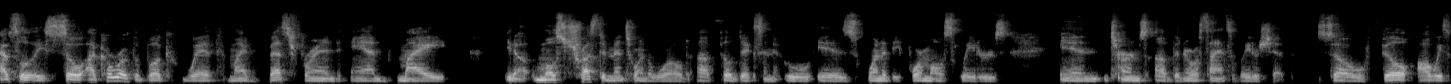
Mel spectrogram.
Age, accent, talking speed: 30-49, American, 165 wpm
